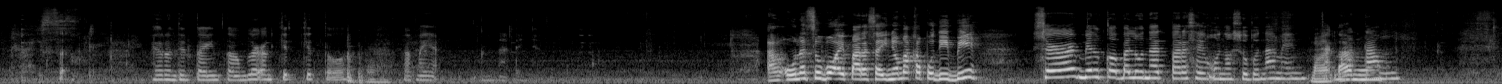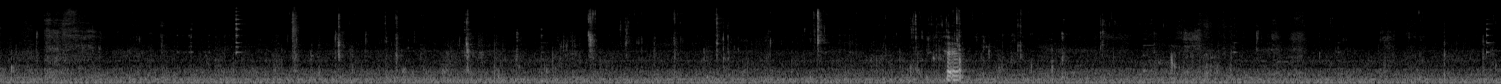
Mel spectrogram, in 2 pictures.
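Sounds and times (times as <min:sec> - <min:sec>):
steady low hum: 0:00.0 - 0:30.0
people chewing and biting: 0:14.3 - 0:30.0.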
